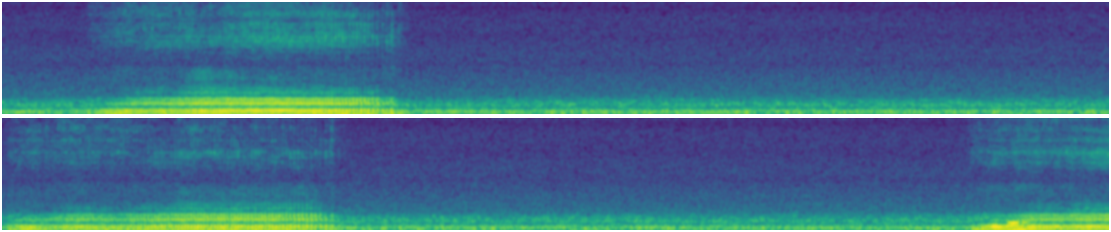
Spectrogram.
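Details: Loud, long rumbling snores on each breath, about three in eleven seconds, slow breathing rhythm during sleep; snoring.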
